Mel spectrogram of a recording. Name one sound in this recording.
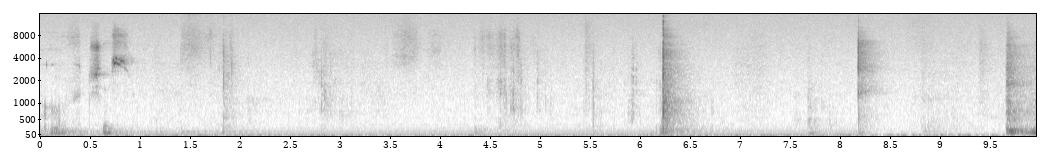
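Paper rustles as pages are turned.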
